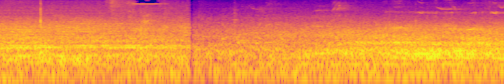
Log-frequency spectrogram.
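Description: Jet airliner engines rumbling overhead on approach. About two seconds in the sound cuts abruptly to a second, smaller jet, whose rumble grows steadily louder as it nears.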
